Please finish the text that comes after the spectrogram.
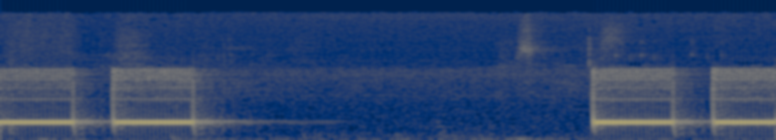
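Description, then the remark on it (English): A telephone ringing tone heard down the line as a call is made to a store: two double-burst rings, the second pair arriving after a pause of nearly two seconds. Loud and steady, with no voices. “He's ringing some stores.”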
